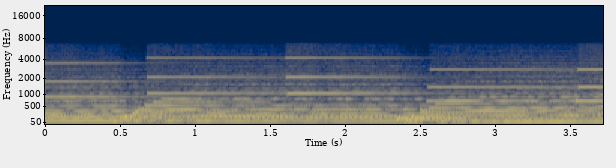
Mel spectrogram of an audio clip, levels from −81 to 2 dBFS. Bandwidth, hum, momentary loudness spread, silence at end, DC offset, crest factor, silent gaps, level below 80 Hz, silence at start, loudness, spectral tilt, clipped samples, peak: 7 kHz; none; 2 LU; 0 s; under 0.1%; 10 dB; none; -32 dBFS; 0 s; -24 LUFS; -8 dB/octave; under 0.1%; -12 dBFS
